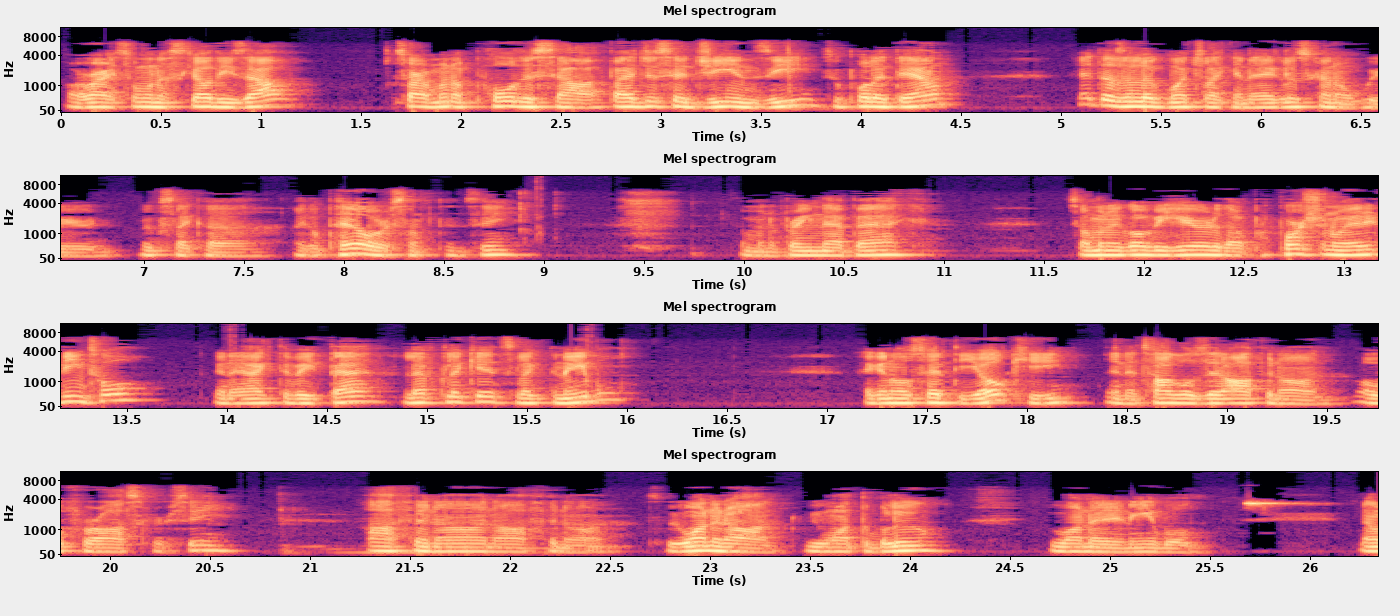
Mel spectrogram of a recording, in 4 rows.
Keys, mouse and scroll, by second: 0.8-3.1 scroll down 1, 3.2 g, 10.5 ctrl+z, 14.1 click, 18.1-22.2 typing.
